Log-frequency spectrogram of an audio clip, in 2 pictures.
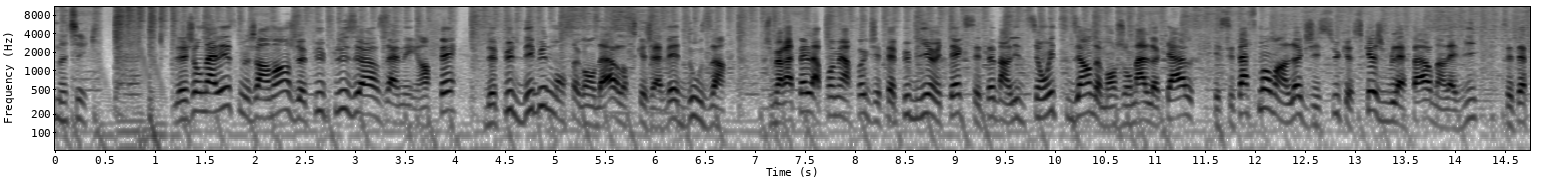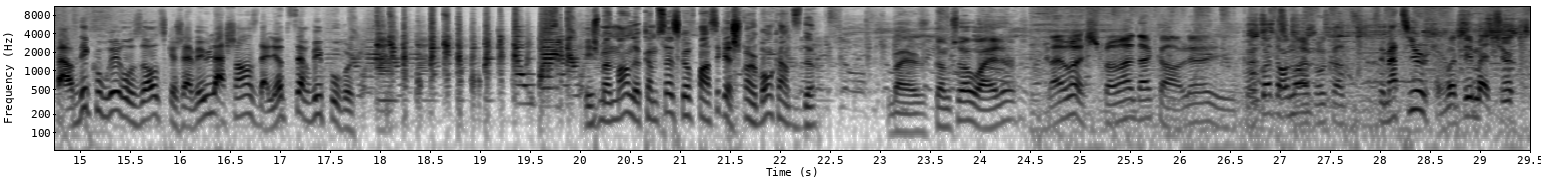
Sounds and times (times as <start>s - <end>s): Speech: 0.0s - 0.4s, 1.2s - 17.8s, 20.1s - 22.4s, 23.1s - 29.5s
Music: 0.0s - 29.5s.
